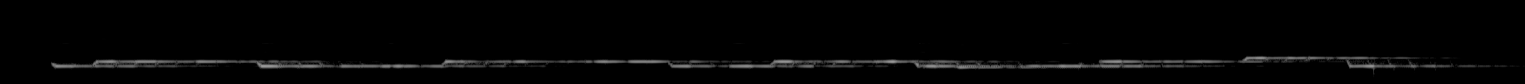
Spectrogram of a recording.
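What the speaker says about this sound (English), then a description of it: "I have this weird lead type of sound that I got from Purity. This is called winter lead." Synth lead patch called winter lead from Purity in a pluggnb beat, a thin bell-like melody stepping between a few close notes in a repeating pattern, quiet and alone.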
